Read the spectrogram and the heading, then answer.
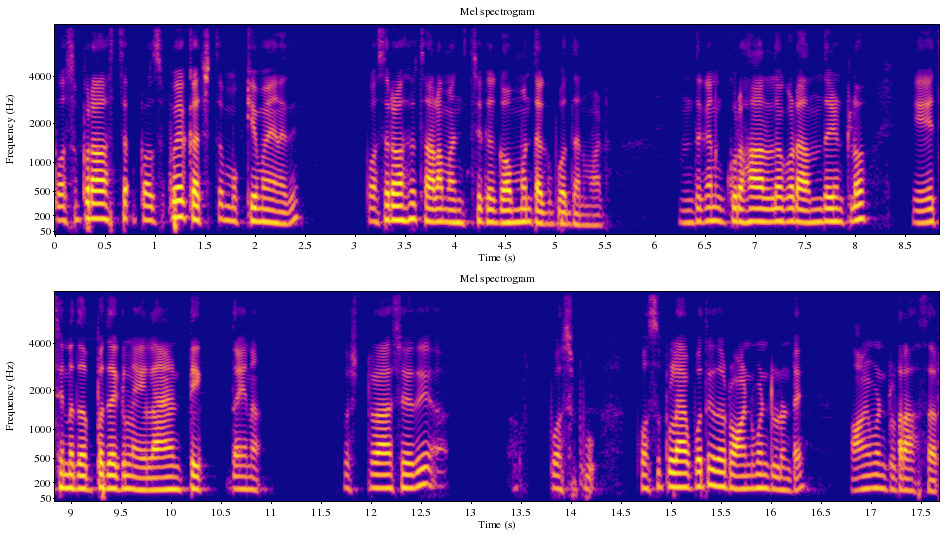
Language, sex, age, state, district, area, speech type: Telugu, male, 18-30, Andhra Pradesh, West Godavari, rural, spontaneous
